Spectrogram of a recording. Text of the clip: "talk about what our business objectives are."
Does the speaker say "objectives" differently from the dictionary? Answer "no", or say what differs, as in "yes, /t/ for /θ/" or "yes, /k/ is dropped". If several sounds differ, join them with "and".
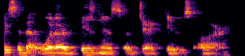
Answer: no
